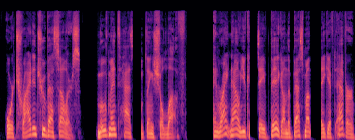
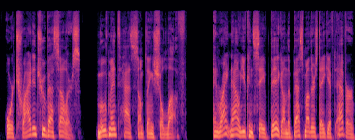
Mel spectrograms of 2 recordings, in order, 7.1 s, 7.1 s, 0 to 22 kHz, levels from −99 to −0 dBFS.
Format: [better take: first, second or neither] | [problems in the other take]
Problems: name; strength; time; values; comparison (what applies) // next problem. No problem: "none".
second | audio cutting out; at 2.5 s, at 5 s and at 6 s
